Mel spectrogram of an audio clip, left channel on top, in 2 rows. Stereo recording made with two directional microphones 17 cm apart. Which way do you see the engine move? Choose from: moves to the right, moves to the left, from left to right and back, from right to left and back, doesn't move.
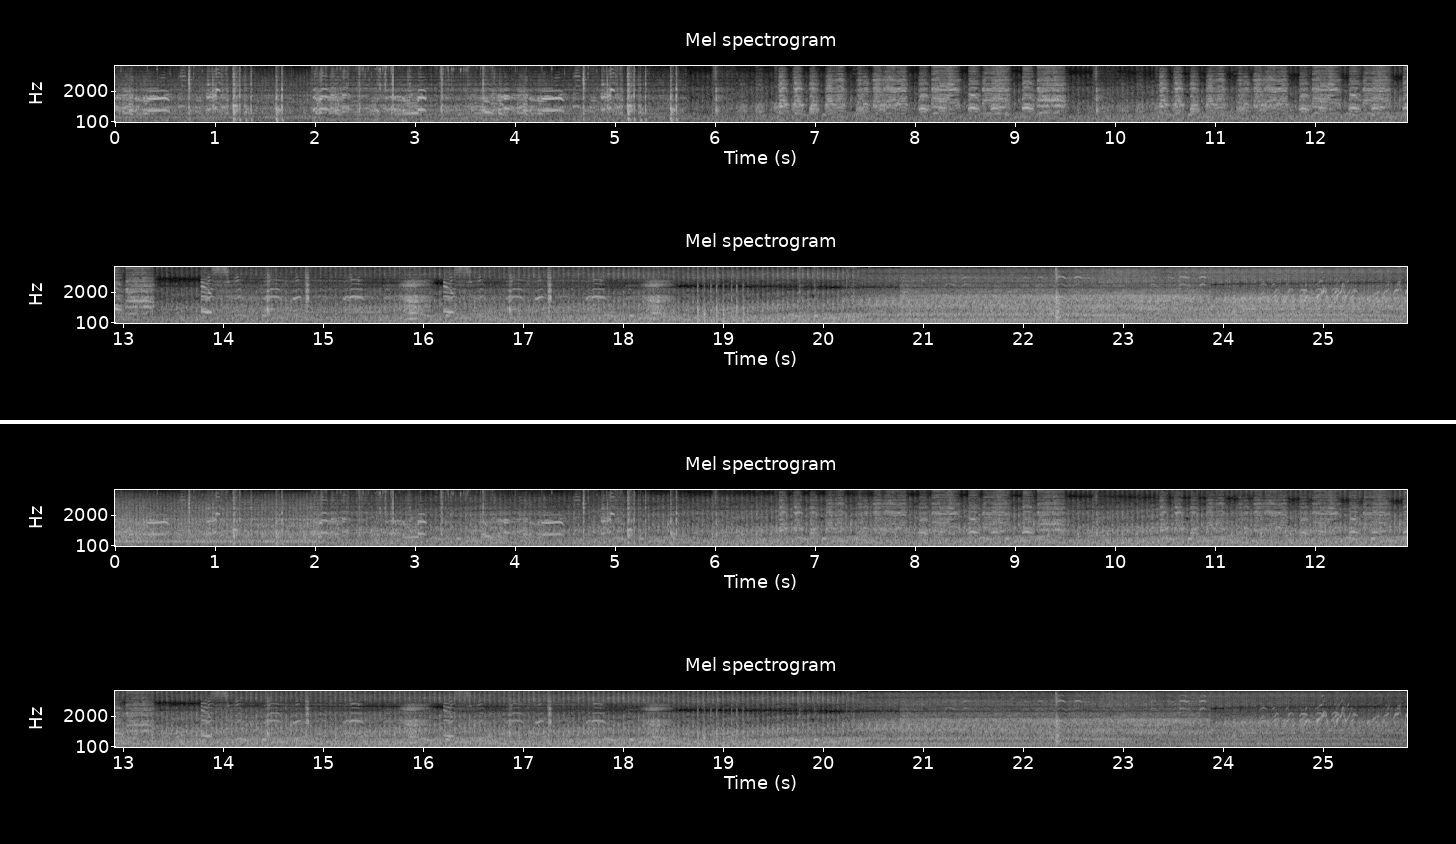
moves to the left.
